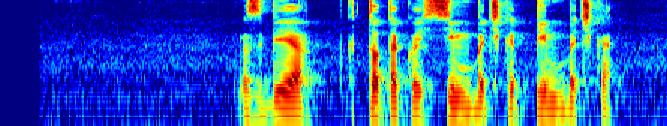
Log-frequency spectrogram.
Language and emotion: Russian, positive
